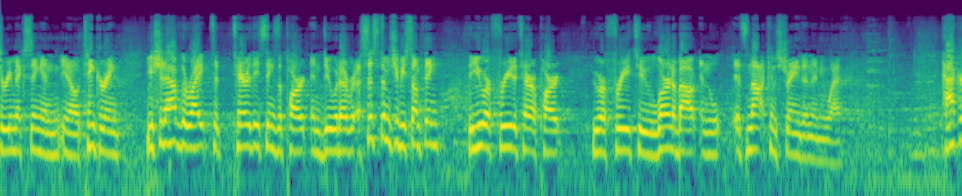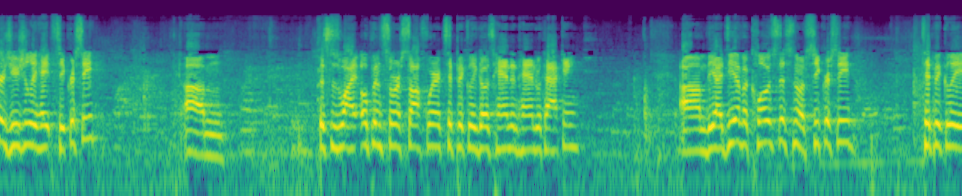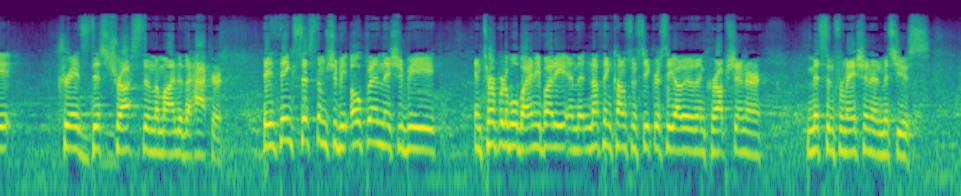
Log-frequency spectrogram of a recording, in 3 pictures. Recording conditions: busy venue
